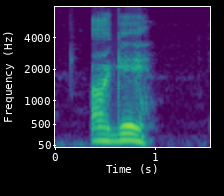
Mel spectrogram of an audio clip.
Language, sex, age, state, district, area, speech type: Hindi, male, 30-45, Uttar Pradesh, Varanasi, urban, read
